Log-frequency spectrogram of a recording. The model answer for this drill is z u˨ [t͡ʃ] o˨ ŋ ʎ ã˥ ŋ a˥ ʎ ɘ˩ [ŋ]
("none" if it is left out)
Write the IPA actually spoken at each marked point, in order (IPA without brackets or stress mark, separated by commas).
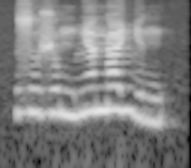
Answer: ʒ, ŋ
